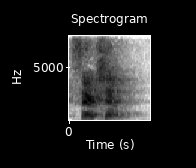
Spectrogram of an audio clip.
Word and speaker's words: Saoirse: How did you pronounce it? Saoirse.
